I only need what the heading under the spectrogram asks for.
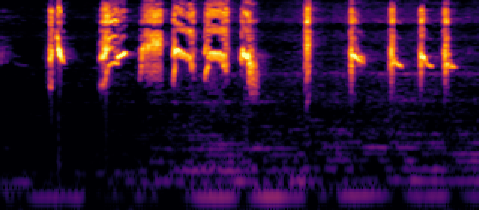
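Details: Singing long-tailed shrike meant as a lure for young birds learning to sing. Harsh scratchy bursts and short whistled notes are spaced irregularly over a steady low droning background.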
